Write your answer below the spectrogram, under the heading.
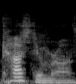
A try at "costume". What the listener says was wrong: It's costume. Costume. Costume.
